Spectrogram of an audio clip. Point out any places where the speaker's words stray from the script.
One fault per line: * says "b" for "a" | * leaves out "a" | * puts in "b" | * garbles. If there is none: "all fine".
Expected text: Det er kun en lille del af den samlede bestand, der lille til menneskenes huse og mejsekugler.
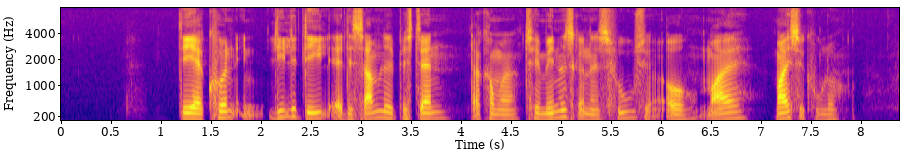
* says "kommer" for "lille"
